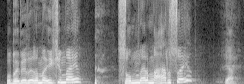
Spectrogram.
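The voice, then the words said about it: Sung imitation of another person's voice. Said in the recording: “do a pretty mean Elvis impersonation ... That was pretty good, huh? ... Yes. That was good.”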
